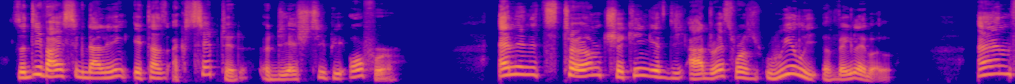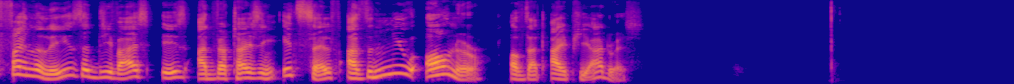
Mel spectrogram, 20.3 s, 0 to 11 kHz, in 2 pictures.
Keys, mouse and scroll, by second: 18.4 ctrl+c.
